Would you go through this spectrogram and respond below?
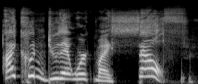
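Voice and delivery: high, drawn-out incredulous protest; indignant disbelief. Retold or imitated. Acts out own indignant disbelief.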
